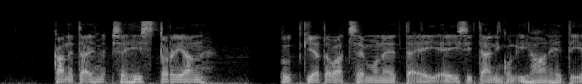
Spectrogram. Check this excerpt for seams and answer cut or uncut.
uncut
